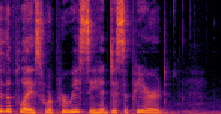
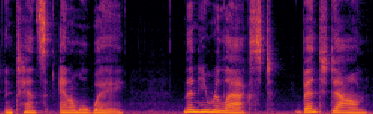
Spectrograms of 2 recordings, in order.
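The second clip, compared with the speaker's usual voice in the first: ordinary delivery, nothing marked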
